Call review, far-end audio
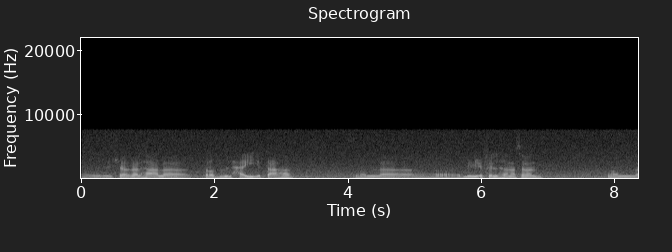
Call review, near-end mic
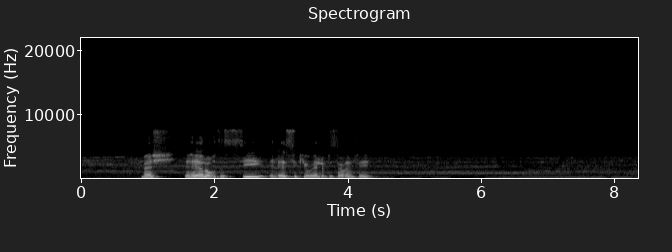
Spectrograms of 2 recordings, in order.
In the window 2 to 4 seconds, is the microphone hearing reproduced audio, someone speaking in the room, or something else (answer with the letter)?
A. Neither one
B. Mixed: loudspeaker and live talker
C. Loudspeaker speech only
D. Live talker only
D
